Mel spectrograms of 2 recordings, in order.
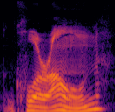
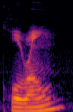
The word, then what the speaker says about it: Cuarón: It was directed by Alfonso Cuarón. Cuarón?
